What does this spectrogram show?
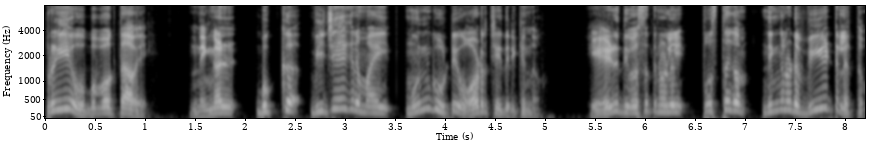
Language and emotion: Malayalam, happy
